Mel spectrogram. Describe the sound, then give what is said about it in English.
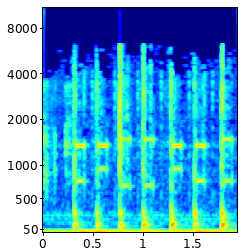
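Telephone keypad dialing tones play as a quick, evenly spaced run of short beeps, about four per second, that are steady and fairly loud with no voices. “Please enter 1 plus the area code plus the phone number you wish to dial.”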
